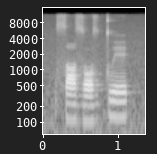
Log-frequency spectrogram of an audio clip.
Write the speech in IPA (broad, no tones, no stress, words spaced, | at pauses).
sɑzɔz tʷɪ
